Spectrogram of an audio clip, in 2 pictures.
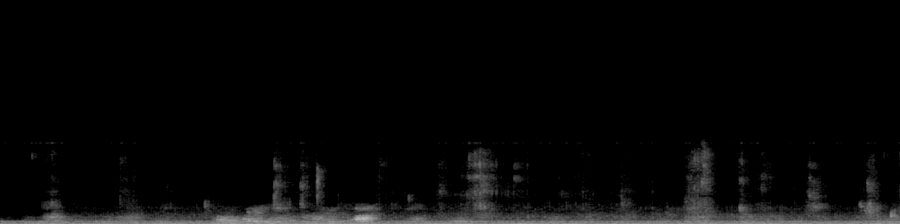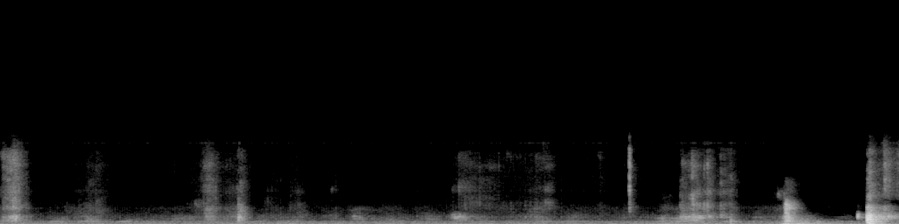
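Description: A plastic bag crinkles and rustles as it is handled nearby.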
